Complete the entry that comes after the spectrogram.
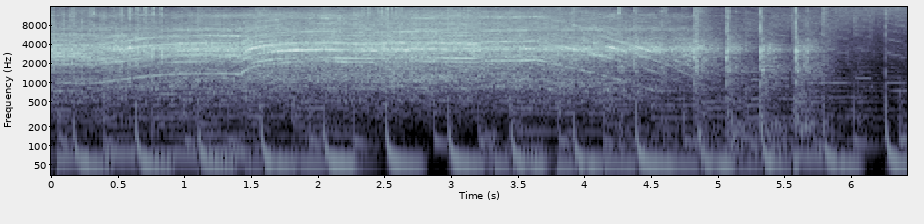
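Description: Corded electric drill with a paddle mixer churning sodium silicate casting sand in a plastic bucket. The motor whine rises about a second and a half in, then winds down and stops a little before the end. Background music with a steady beat plays underneath.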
